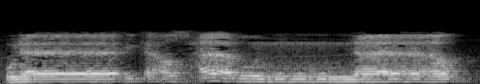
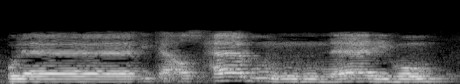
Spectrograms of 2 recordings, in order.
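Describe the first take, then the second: First: The r is heavy and the phrase stops there. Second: The r is light and runs into the next word. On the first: "حكمها التفخيم هكذا" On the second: "في حال الوصل مكسورة فيجب ترقيقها هكذا"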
